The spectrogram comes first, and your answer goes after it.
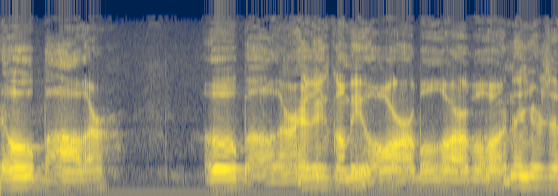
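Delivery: mopey cartoon donkey voice. Mocking gloomy talk with a cloud overhead: gloomy Eeyore voice. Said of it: "you're like Eeyore in the Winnie the Pooh show".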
